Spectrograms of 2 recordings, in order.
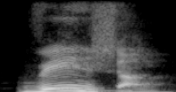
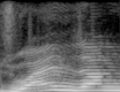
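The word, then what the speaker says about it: ह्वेनसांग: भाई 7th century में एक ट्रेवलर्स आया है जो हर्षवर्धन के टाइम पीरियड पे आया, उसका नाम है वेनसांग।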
